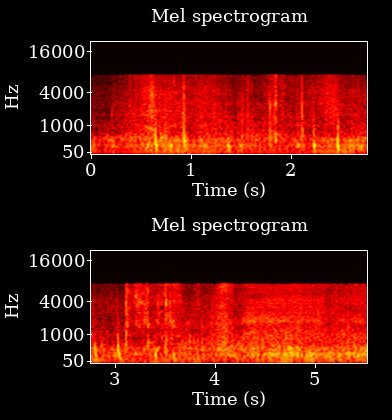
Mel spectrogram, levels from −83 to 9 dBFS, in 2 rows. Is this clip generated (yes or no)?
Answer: yes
